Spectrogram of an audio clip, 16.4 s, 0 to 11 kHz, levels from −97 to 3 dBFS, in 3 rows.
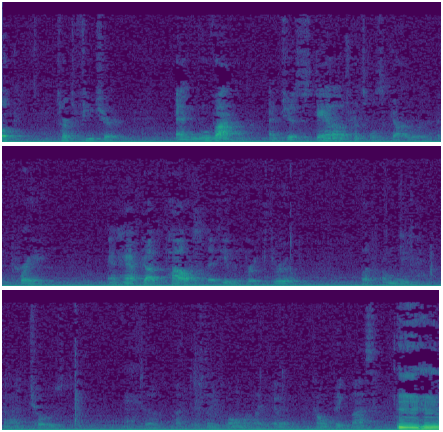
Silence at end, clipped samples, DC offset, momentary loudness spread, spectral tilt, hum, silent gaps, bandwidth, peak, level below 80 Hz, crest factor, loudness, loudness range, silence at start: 0 s; under 0.1%; 1%; 18 LU; -8 dB/octave; none; none; 10.5 kHz; -12 dBFS; -60 dBFS; 26 dB; -37 LUFS; 9 LU; 0 s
